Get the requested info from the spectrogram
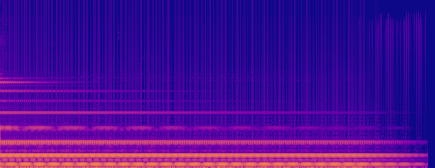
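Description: A single struck bell rings on and slowly fades, its low tone pulsing in a steady beat about four times a second, dying away near the end.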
